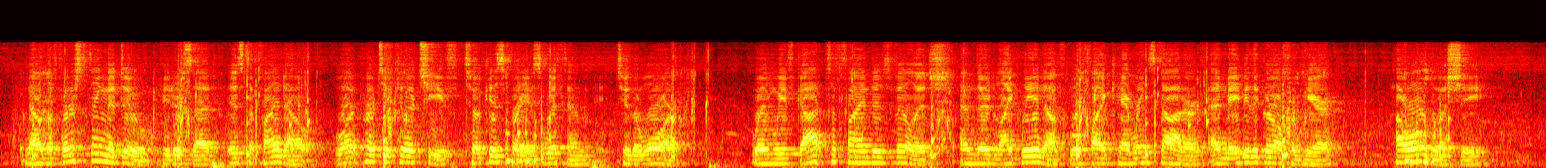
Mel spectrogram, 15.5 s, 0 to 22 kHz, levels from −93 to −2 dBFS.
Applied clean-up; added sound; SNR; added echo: none; Ocean; 9 dB; reverberation time 1.2 s.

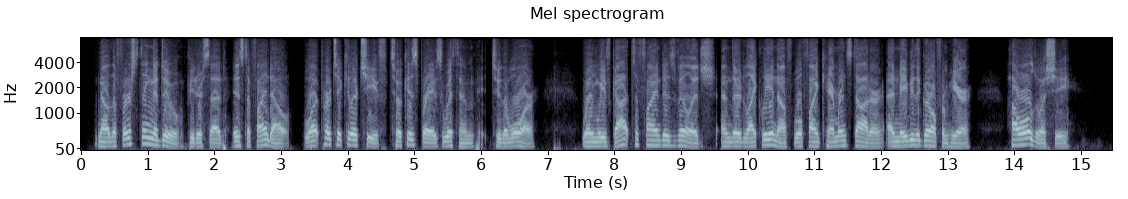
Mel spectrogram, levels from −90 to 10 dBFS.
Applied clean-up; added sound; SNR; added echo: none; none; none; none.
